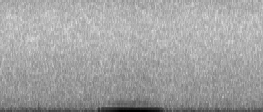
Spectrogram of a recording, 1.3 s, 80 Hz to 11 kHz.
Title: Rory snoring. So Cute! 9/15/2025 😽💤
